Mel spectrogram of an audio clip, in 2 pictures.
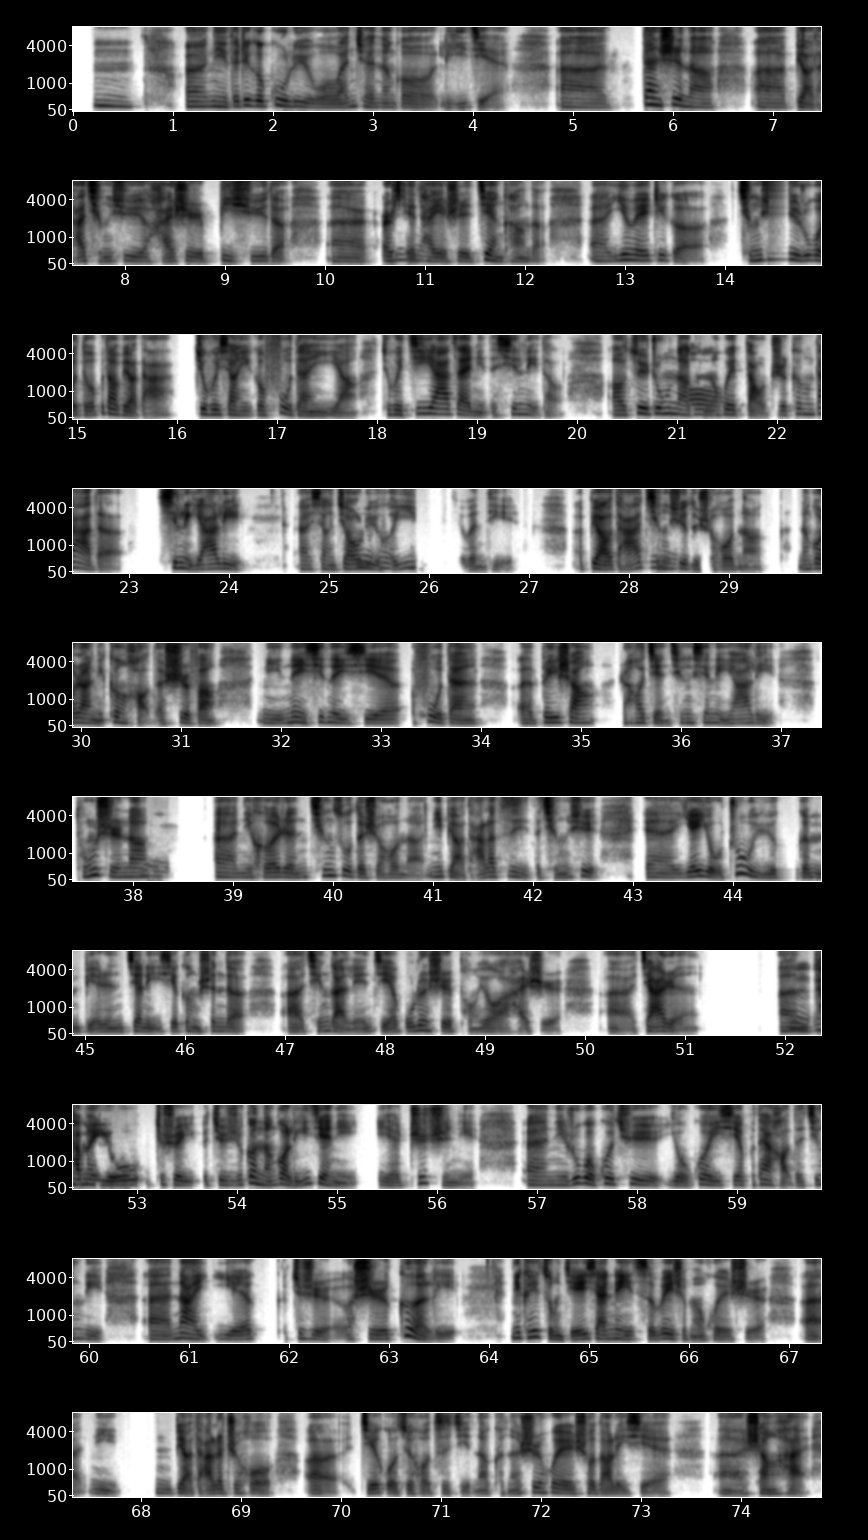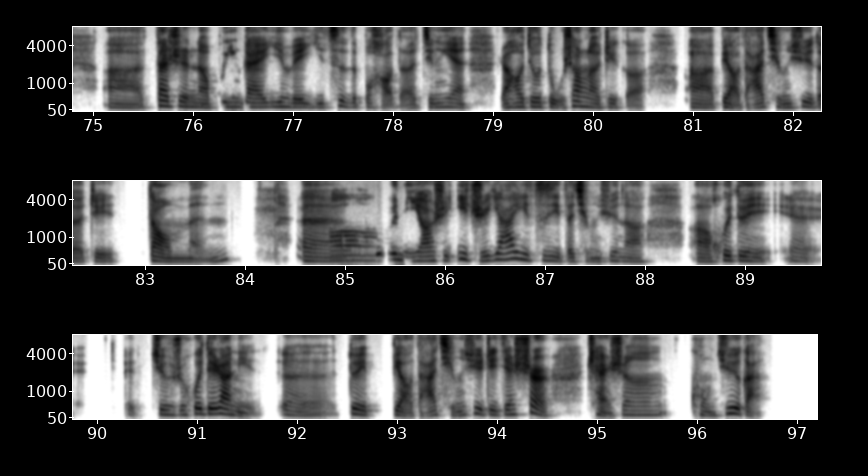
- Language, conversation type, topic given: Chinese, advice, 我因为害怕被评判而不敢表达悲伤或焦虑，该怎么办？
- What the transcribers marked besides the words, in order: lip smack; other background noise; lip smack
